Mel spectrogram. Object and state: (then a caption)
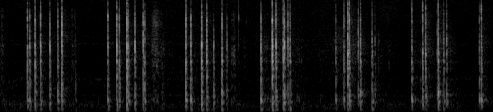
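Cardboard box tapped with fingernails. Long painted nails tap rapidly on a small printed cardboard box for an Attack on Titan Levi figure, held in front of the microphone with the figure still inside. The taps come as quick, dry, hollow clicks in short clustered bursts, each dying away almost instantly, separated by quiet pauses.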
